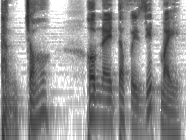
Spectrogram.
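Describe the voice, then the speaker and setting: A man voicing a hot-tempered young man who shouts in grief and fury, in an audio ghost story. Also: lowish voice, sing-song, measured pace, breathy edge, soft background music, full character voice. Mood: enraged. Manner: shouting, threatening.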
